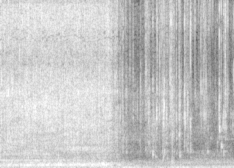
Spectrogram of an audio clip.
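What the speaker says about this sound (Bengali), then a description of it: "চলো দিকে জল দিয়ে নিই গাছে একটু" Water poured onto plants on a rooftop, a loud gushing stream for about a second that then cuts off, leaving faint dribbles and quieter outdoor ambience.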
